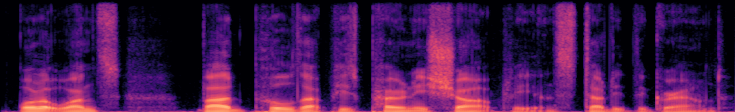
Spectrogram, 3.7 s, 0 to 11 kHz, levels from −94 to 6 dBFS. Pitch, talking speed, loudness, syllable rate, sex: 95 Hz, 210 wpm, -19 LUFS, 5.5 syllables/s, male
